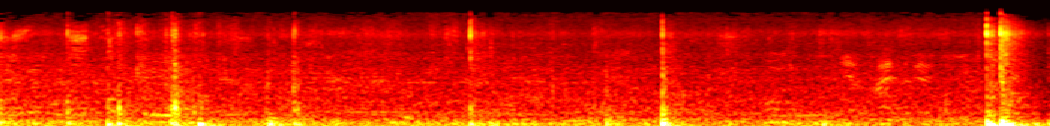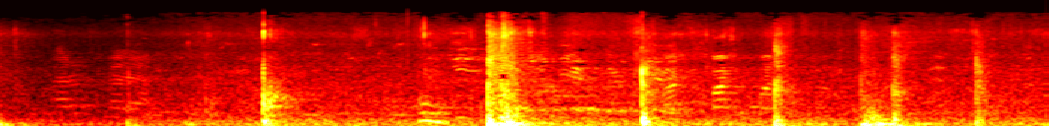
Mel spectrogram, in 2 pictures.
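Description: A football being kicked on the pitch: a series of sharp thuds, the loudest about five seconds in and just before eight seconds, over players' distant shouts and voices.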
